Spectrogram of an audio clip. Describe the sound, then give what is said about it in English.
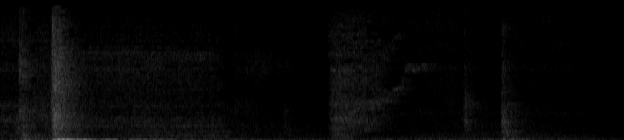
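A door is fumbled open, with a sharp knock-like clunk, then scraping and rattling handle sounds and a couple of softer bumps, with no talking. “I was enjoying watching you try to open the door.”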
